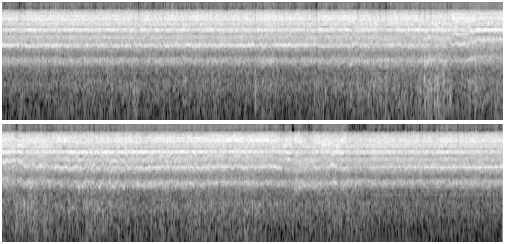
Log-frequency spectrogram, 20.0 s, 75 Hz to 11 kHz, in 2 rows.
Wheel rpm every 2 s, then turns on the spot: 230, 230, 230, 230, 250, 260, 210, 230, 230, 230.
none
